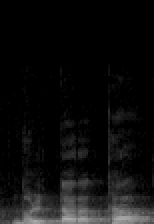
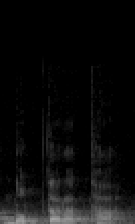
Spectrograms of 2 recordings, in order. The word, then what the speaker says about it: 널따랗다: 널따랗다, 넙따랗다. 리을, 비읍 어느 게 소리가 나요? 리을인데 이게 비읍인 것처럼 느껴지면 어쩔 수 없죠.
